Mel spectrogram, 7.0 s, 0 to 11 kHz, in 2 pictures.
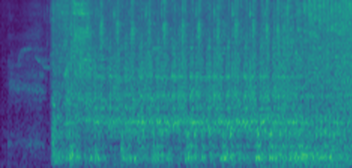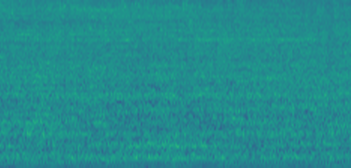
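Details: Previously seized free Champion 3500 W generator after flywheel replacement, gas trickled into line, started unchoked: one pull catches at once, settles into smooth, steady, even run with no knocking or hunting; healthy.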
